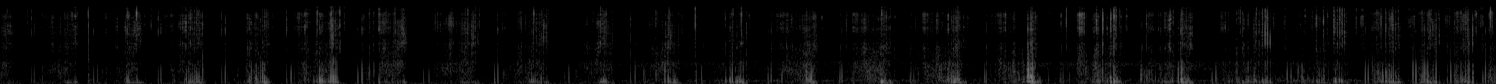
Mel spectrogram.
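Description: Long black acrylic nails rapidly scratch the surface of a light blue solid bar of soap held up in the air, shaving off flakes. The result is a quiet, dense stream of dry, bright scratching and crackling bursts in an irregular rhythm, with short, crisp strokes that stop dead without ringing.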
